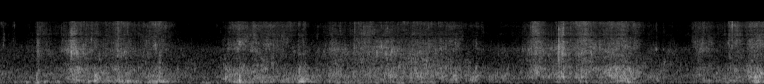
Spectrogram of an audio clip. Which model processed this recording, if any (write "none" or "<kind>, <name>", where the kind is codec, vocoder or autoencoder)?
none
